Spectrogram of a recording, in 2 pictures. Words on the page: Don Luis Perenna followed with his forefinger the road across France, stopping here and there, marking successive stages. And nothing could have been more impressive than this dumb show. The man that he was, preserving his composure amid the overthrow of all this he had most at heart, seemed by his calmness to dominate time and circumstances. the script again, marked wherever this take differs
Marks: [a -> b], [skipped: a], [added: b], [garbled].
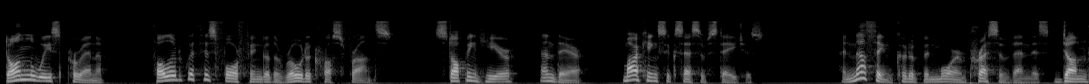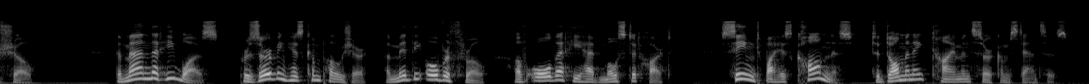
Don Luis Perenna followed with his forefinger the road across France, stopping here and there, marking successive stages. And nothing could have been more impressive than this dumb show. The man that he was, preserving his composure amid the overthrow of all [this -> that] he had most at heart, seemed by his calmness to dominate time and circumstances.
